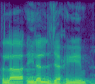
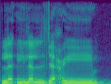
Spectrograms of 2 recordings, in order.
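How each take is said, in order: First: The vowel after the first consonant is long. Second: The vowel after the first consonant is short. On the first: This is how the word is spelled. "लिखा हुआ है अलिफ़ के साथ" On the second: This is how the word is recited. "सही जो पढ़ने का तरीक़ा है वो बग़ैर अलिफ़ के"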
